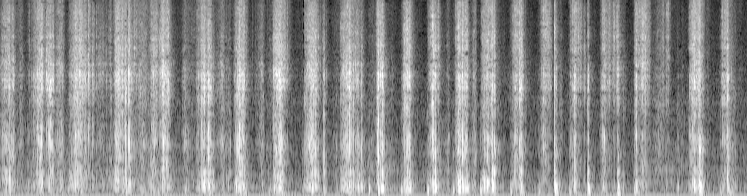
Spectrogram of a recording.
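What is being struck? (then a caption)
Grey foam block. Fingernails scratch and pick at a solid grey foam block with a heavily gouged surface. The result is a rapid, uneven series of short, bright, rasping bursts with a little low thump beneath, each ending almost immediately.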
